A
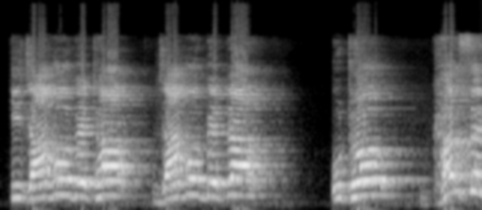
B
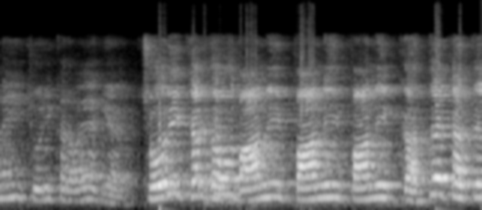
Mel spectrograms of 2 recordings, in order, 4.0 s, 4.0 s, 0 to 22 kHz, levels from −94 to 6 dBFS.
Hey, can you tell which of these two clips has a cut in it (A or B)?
B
